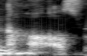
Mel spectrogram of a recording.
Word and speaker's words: Nahal: Like there's not a ton of Nahals rolling around. There's a handful, but not a ton. And then with the accent, what it's actually supposed to be pronounced as in Farsi, it's Nahal.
